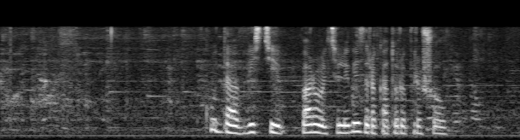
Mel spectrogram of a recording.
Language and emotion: Russian, neutral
